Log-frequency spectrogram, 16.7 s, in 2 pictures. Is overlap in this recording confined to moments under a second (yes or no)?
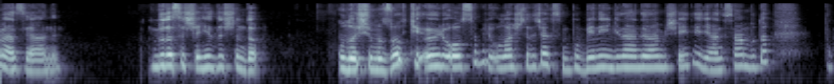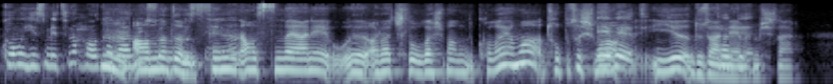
no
